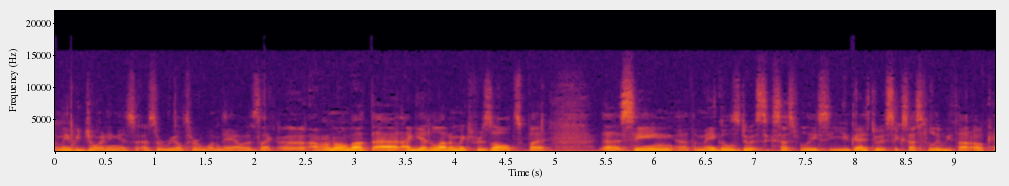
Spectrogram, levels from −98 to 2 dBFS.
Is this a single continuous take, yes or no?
yes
